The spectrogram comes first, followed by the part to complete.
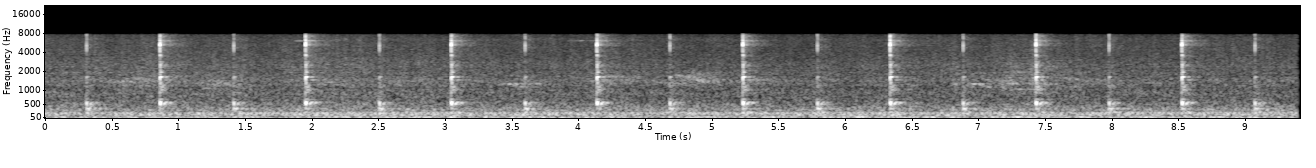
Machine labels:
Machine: valve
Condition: normal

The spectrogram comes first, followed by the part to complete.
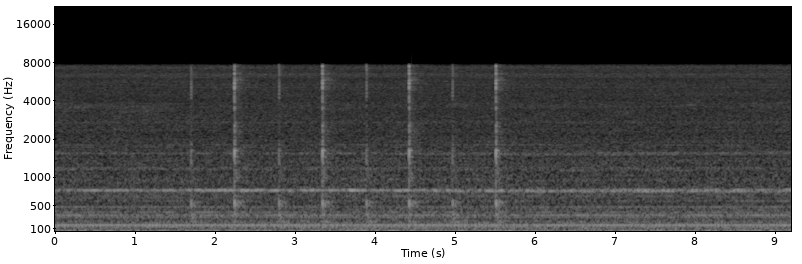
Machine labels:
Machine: valve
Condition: normal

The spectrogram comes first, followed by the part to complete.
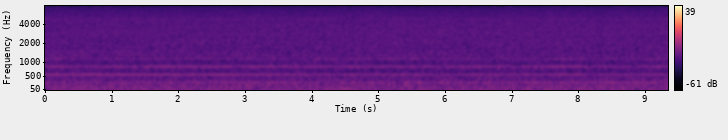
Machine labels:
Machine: fan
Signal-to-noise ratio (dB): -6 dB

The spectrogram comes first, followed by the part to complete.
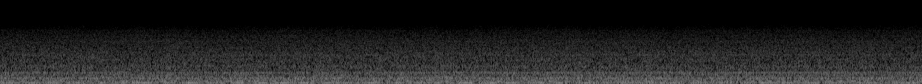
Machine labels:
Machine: fan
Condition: normal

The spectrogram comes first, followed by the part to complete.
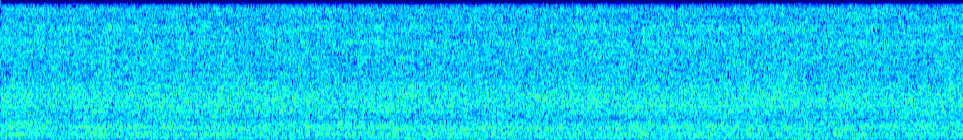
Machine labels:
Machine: fan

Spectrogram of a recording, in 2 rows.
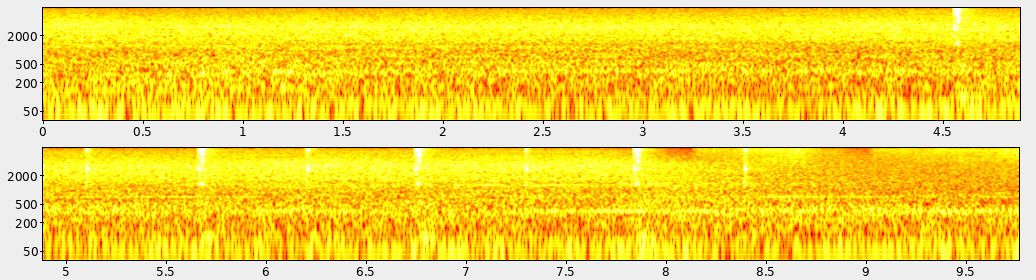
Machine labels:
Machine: valve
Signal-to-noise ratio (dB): -6 dB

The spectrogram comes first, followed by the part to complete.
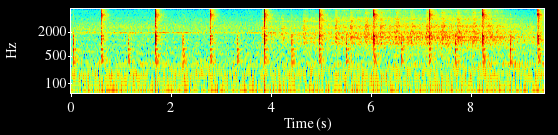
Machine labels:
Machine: valve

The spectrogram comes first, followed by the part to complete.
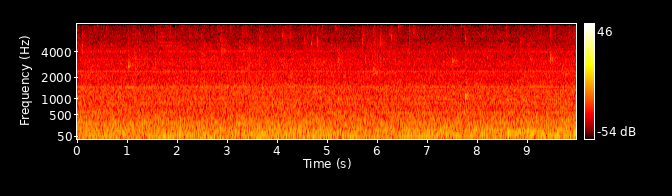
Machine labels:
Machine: pump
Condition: normal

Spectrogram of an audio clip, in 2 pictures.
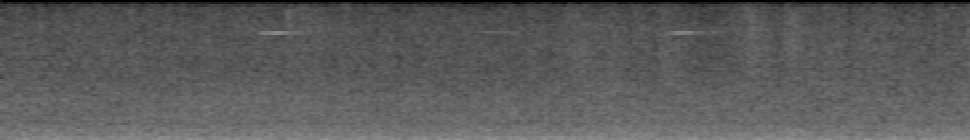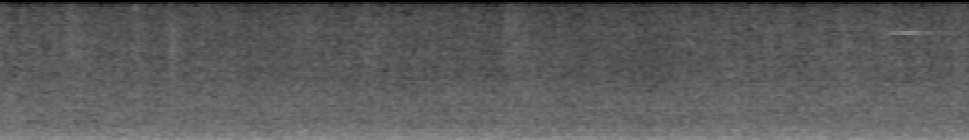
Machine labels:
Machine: fan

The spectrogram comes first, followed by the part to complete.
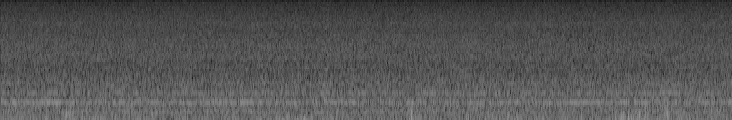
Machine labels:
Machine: fan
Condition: normal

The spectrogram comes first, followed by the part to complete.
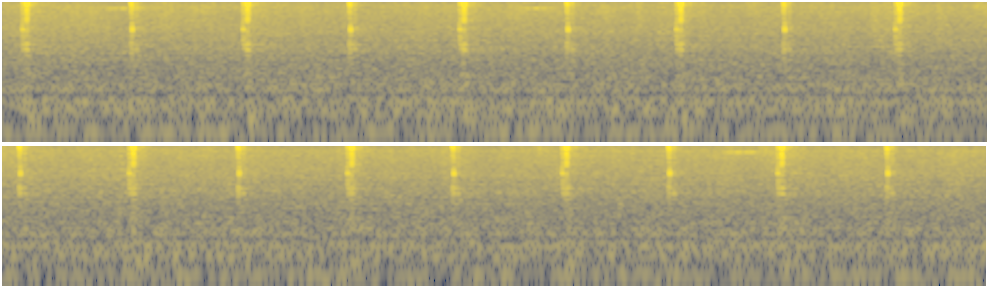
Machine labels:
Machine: valve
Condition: normal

